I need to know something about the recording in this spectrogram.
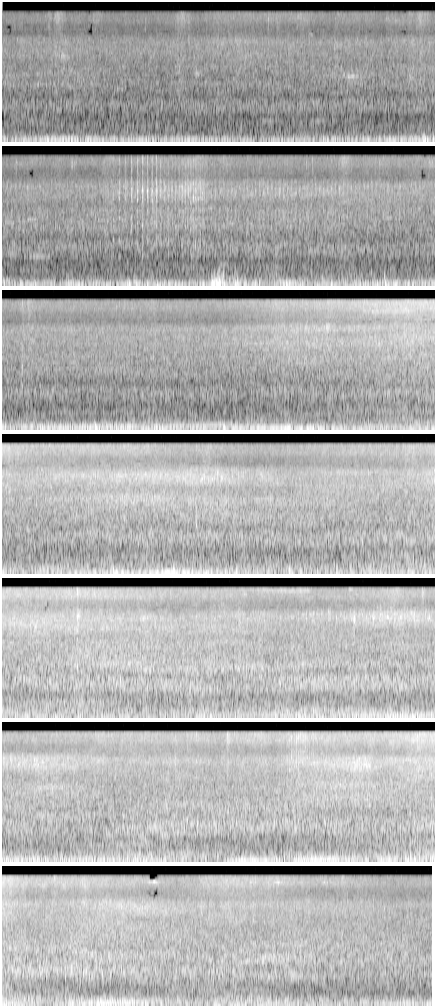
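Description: Suburban street traffic: cars driving past with a steady low rumble, one engine rising in pitch as it accelerates about ten seconds in, and tyre noise building through the second half. A single sharp knock about six seconds in.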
